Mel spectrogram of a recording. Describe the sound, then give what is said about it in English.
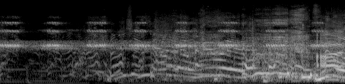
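Crickets chirping in a steady, shrill, high-pitched trill that holds throughout while people talk over it. “They should put cricket noise.”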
